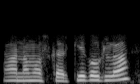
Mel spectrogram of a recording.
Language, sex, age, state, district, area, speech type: Odia, male, 18-30, Odisha, Bhadrak, rural, conversation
